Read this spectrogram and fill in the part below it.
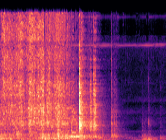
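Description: A spoon scraping and clinking against a pot while a wheat flour mixture is stirred, a run of metallic stirring sounds with one sharp clink, fading to near silence at the end.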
